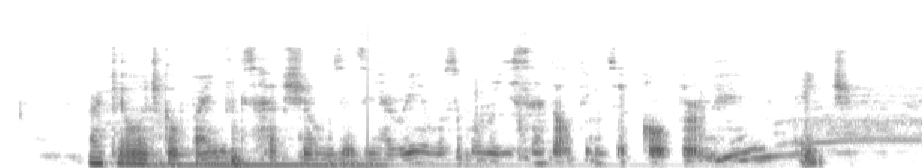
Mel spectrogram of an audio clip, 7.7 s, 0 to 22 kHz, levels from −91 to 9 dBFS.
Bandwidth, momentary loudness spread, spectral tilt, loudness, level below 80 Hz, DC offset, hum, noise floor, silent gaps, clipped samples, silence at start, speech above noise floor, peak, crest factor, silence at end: 7.2 kHz; 13 LU; -7.5 dB/octave; -39 LUFS; -64 dBFS; under 0.1%; none; -74 dBFS; none; under 0.1%; 0.75 s; 36 dB; -20 dBFS; 20 dB; 0.05 s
